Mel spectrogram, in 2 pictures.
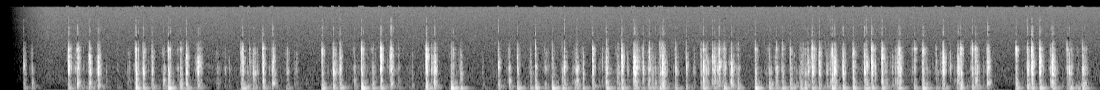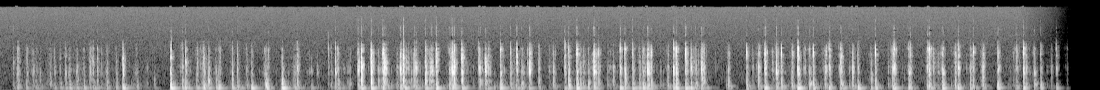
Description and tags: Lo-Fi Keyboard Typing
'Lo-Fi Computer Keyboard' recording.
Recorded using a home made contact microphone.
For information on making your own contact/piezo microphone please visit my 'How To Guide'
Contact-Microphone, Field-Recording, Keyboard, Sound-Effect, Typing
